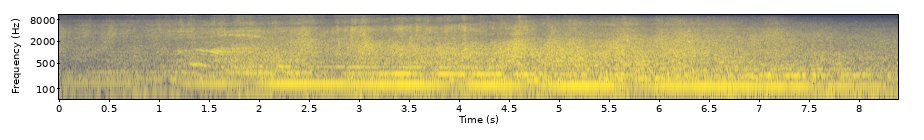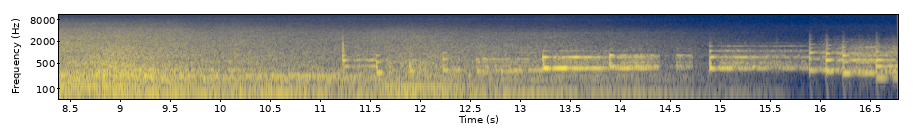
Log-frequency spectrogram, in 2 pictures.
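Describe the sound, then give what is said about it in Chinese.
A jet airplane's engines roar loudly during takeoff with a steady low hum and broad rushing noise, swelling over the first few seconds and then slowly fading away, with faint tonal sounds near the end. “先生，我们飞机马上起飞了，请您把手机关一下，谢谢。”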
